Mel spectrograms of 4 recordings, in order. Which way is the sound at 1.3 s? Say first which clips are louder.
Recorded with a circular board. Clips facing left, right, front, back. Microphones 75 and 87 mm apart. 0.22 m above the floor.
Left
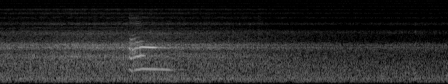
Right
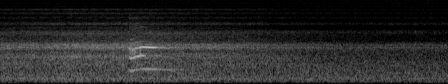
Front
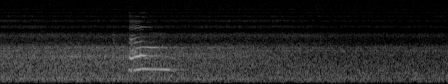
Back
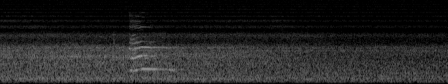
Right 1 dB, front 5 dB; 15° right.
